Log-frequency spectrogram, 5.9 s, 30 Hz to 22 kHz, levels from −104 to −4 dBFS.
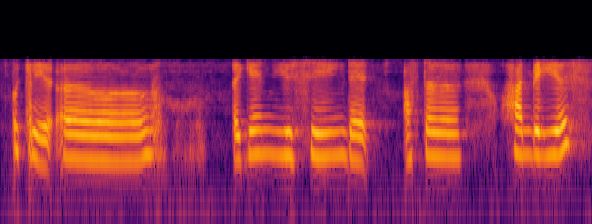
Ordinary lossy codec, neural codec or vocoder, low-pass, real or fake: none; codec, 16 kHz, 2 kbps, FunCodec, trained on LibriTTS, 25 frames a second; 3.6 kHz; fake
